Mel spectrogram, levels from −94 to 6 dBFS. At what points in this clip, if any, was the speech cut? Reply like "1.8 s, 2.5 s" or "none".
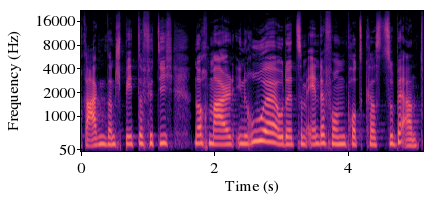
none

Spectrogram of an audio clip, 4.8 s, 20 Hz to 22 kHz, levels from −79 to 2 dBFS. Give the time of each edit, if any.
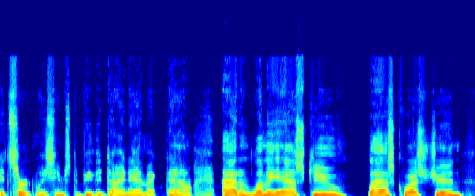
none

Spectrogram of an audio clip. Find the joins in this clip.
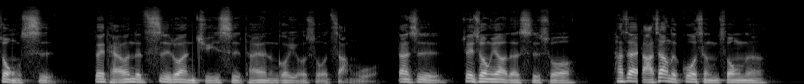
3.9 s

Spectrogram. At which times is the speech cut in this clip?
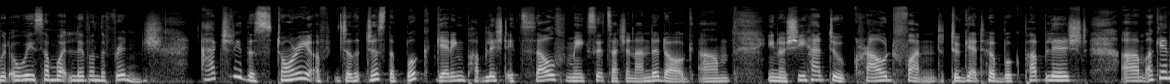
1.9 s

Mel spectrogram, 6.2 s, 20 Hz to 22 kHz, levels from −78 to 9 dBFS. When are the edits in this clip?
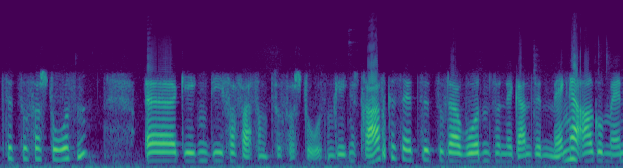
1.4 s, 4.5 s

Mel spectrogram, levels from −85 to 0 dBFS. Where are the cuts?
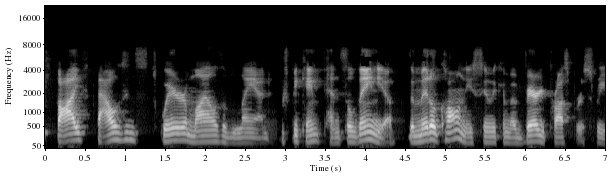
2.9 s, 4.5 s

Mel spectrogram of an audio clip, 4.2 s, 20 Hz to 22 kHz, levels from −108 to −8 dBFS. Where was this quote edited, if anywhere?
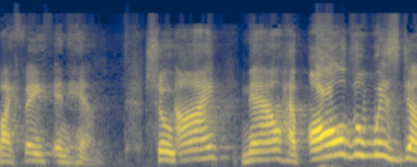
1.7 s

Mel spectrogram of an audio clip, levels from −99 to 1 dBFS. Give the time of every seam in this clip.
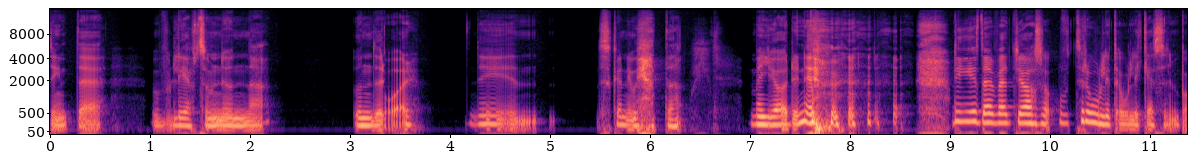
3.3 s, 7.2 s, 9.0 s, 9.8 s

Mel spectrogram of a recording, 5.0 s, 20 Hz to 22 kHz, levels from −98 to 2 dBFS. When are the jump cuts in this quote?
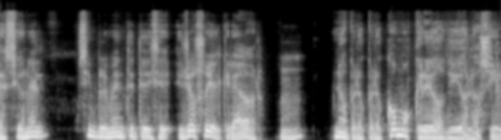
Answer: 3.7 s

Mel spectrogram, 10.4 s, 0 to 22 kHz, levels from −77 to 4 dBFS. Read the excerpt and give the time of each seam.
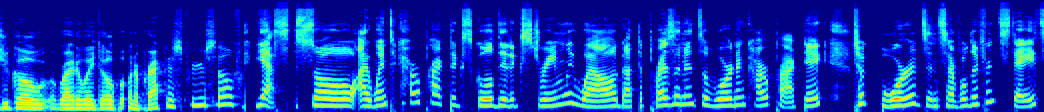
1.3 s

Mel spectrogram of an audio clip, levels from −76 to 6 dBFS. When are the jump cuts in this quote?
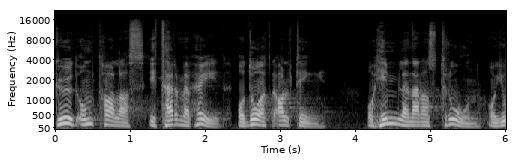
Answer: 1.8 s, 2.4 s, 2.9 s

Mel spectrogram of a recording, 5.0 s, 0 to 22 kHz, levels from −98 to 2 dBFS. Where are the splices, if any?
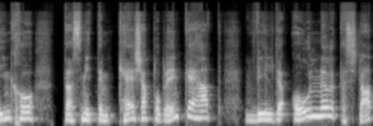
none

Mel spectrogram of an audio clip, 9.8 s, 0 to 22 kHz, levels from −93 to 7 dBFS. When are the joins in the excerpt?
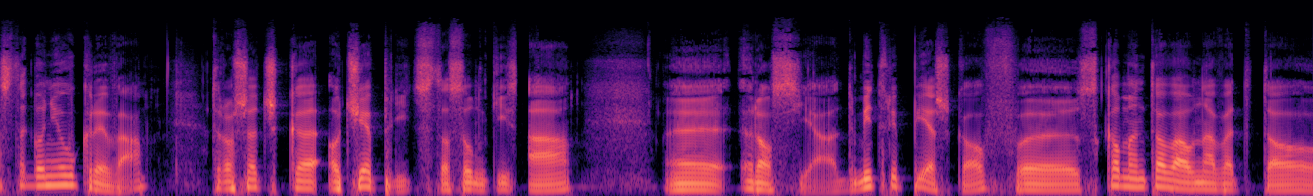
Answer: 1.6 s, 3.8 s

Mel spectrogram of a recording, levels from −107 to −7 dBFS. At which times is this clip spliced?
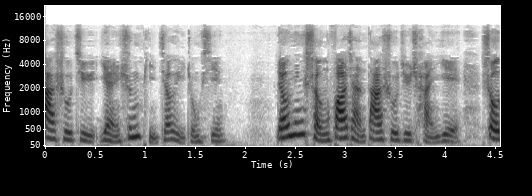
none

